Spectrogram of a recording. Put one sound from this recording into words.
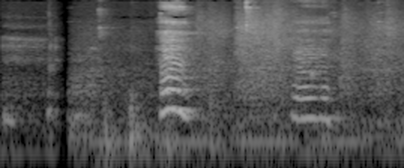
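A baby squeals loudly with excitement.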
